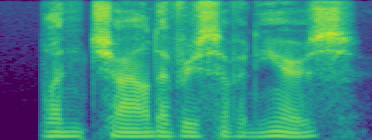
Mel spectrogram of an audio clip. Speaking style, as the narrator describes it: Anna said quietly

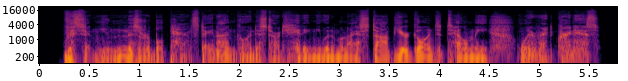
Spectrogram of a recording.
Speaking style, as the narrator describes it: she hissed

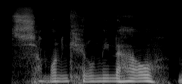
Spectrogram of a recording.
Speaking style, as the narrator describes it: muttered Daphne

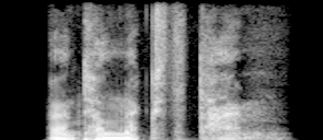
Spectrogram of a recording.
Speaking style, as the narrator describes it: Gillard muttered

